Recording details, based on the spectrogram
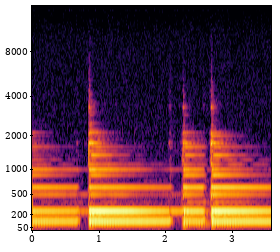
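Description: A guitar's A string fretted at the second fret with the index finger rings out three times, each pluck sharp and clear and then sustaining and slowly fading, with no talking.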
